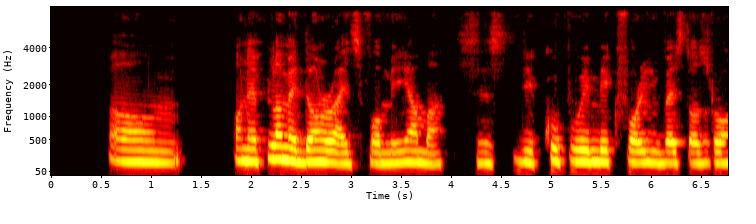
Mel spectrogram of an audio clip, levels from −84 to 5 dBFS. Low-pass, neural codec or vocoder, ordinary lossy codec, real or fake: 7.2 kHz; none; none; real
